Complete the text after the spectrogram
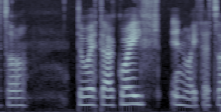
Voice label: "gweill", Welsh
